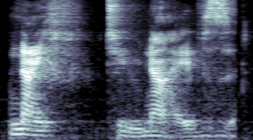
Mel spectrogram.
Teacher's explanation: the final sound will become voiced, like the F to V, which then makes the S voiced as well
